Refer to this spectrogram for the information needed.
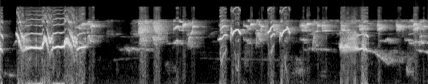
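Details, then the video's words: Oriental magpie-robin in a fighting display, singing phrases intended to anger rivals: harsh high rasps open, then a short gap, followed by sharp whistled sweeps and a descending slur near the end. "kacer gacor tarung bongkar materi tembakan khas bikin kacer lain NGAMUK dan EMOSI"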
